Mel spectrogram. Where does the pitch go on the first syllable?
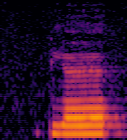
high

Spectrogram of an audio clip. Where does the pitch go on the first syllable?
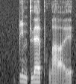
falling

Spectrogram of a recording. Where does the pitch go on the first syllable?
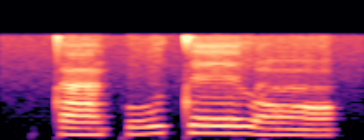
low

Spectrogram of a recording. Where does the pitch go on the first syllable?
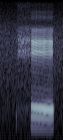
low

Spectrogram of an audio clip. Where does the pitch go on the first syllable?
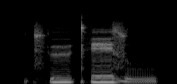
high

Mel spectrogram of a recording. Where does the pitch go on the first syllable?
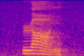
falling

